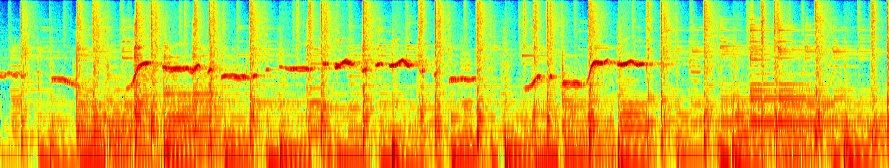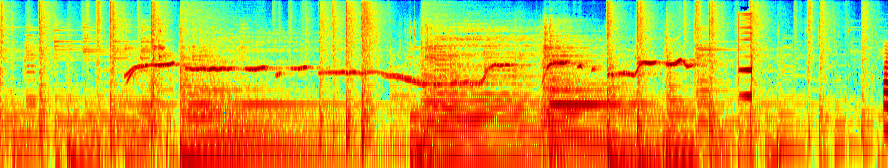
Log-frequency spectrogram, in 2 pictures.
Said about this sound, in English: A great song that has whistling in it is … by …, a Chicago band.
